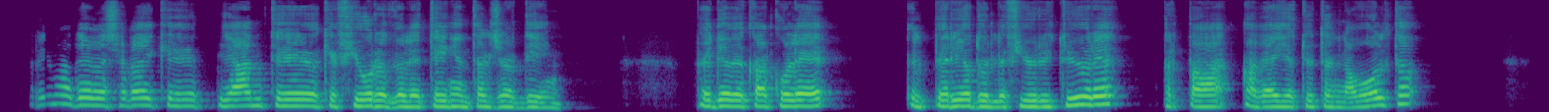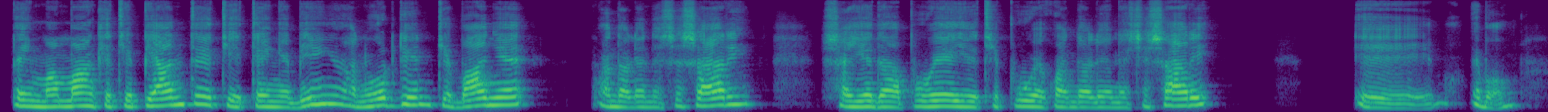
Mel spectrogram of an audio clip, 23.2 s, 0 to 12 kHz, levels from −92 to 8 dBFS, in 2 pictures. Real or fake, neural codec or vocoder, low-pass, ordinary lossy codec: real; none; none; none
